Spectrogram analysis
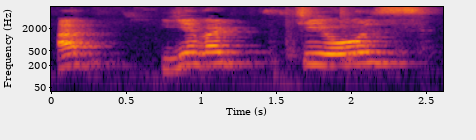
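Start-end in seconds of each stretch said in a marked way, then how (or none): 1.6-2.5 "चियोज" slowly with an initial ch sound; mispronounced word. Shown as a demonstration. Teacher shows how the spelling misleads students, mispronounced. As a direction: draw out "चियोज" as chee-oze. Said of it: "चियोज नहीं students".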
